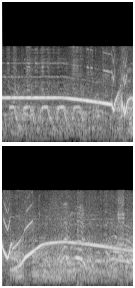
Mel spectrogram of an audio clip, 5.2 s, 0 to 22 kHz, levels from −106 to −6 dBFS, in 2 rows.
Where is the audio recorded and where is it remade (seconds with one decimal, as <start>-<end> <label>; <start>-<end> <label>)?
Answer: 0.0-0.6 recorded; 0.6-1.7 remade; 1.7-5.2 recorded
